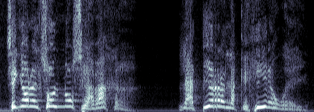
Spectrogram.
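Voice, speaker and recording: A man's voice: extremely high pitch, very animated, fast talker, gravelly, sharp tone. A man with a Mexican accent doing a mocking comic monologue on a morning radio show, throwing "güey" into nearly every line. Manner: mocking, teasing, peppers lines with "güey". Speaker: comedy segment performer on a morning radio show.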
